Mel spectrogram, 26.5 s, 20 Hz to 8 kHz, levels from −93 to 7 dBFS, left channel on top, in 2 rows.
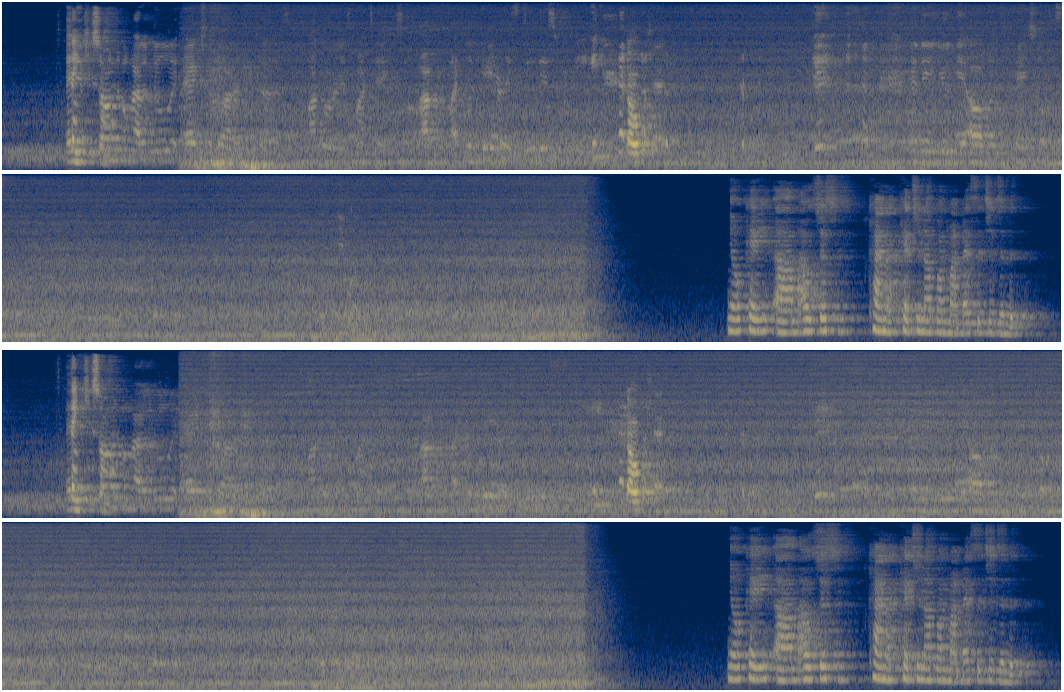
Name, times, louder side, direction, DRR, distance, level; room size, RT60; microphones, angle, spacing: voice 1, 0.0-1.3 7.8-8.3 8.9-9.2 9.8-10.1 17.2-17.5 18.1-18.4, right 2 dB, 20° right, 11 dB, 1.2 m, -29 dB
voice 2, 0.8-8.3 9.2-9.3 10.1-13.3 17.4-17.7, left 3 dB, 90° left, -3 dB, 5.3 m, -37 dB
sound 1, 2.2-20.6, right 2 dB, 60° right, 3.7 m, -35 dB
voice 3, 22.3-23.8 24.1-25.9, left 1 dB, 10° left, 2 dB, 1.9 m, -29 dB
29.5 x 16.0 x 8.9 m, 1.1 s
head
